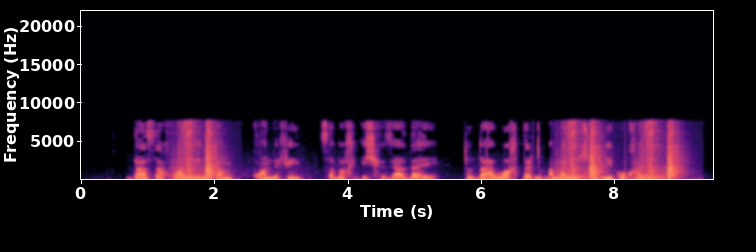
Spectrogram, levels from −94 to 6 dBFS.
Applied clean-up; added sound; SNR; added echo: none; Cutlery, silverware / Drawer open or close; -1 dB; none.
